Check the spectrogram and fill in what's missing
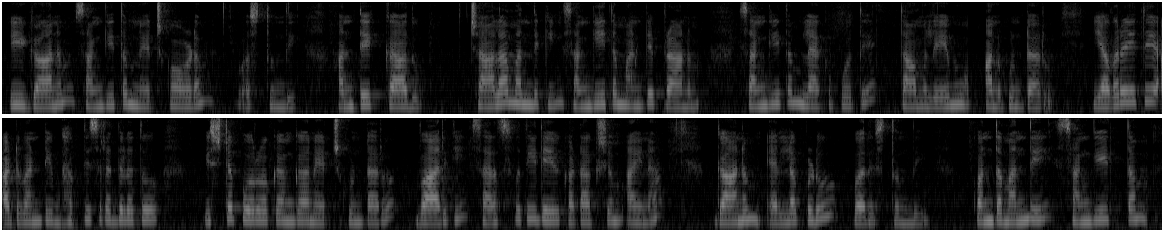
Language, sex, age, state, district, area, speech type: Telugu, female, 18-30, Andhra Pradesh, Vizianagaram, rural, spontaneous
